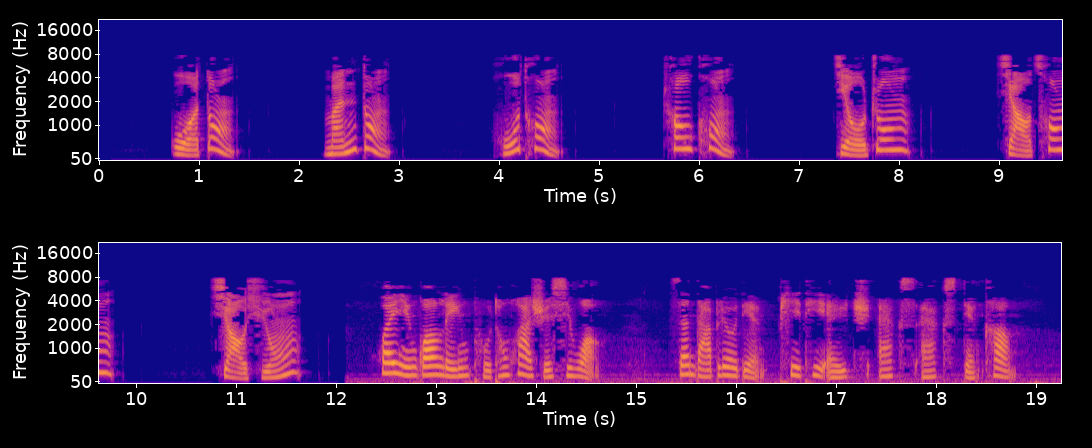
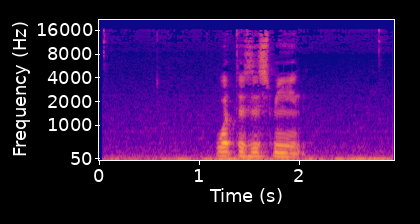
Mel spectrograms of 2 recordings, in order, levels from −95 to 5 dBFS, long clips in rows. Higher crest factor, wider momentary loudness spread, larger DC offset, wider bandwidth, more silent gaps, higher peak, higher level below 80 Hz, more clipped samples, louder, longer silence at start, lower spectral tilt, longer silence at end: about the same, 22 dB vs 22 dB; second, 12 LU vs 24 LU; neither; second, 8 kHz vs 17 kHz; first, 12.01-12.08 s vs none; about the same, -4 dBFS vs -4 dBFS; second, -54 dBFS vs -34 dBFS; neither; about the same, -25 LUFS vs -23 LUFS; first, 0.75 s vs 0.05 s; about the same, -4.5 dB/octave vs -5 dB/octave; first, 0.2 s vs 0 s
